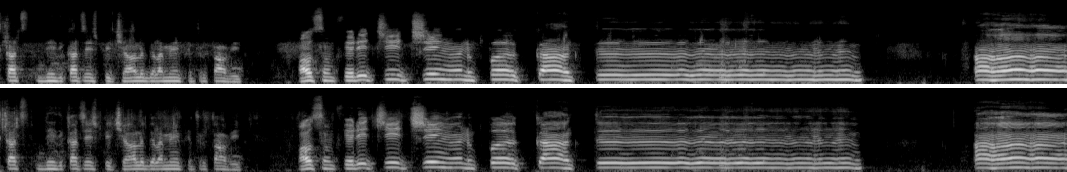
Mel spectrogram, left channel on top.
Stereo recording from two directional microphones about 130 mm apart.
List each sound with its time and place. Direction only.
0.0 s speech: 40° right (ahead or behind)
9.7 s a sound: 35° right (ahead or behind)
10.2 s music: 75° right (ahead or behind)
